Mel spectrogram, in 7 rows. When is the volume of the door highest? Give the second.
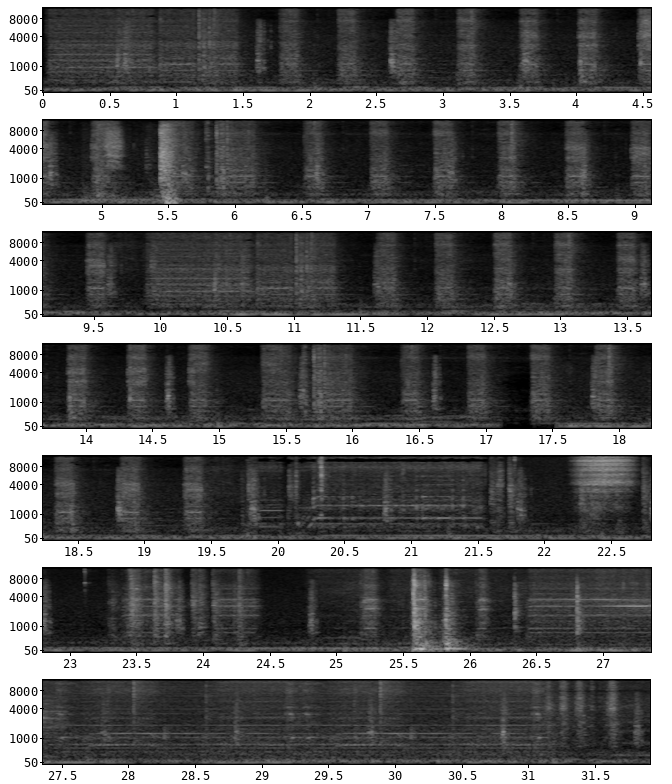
26 s.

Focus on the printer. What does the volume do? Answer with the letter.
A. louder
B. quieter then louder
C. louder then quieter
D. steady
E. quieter
D.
